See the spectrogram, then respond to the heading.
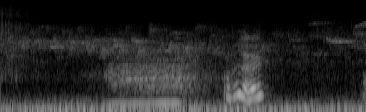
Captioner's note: moo!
